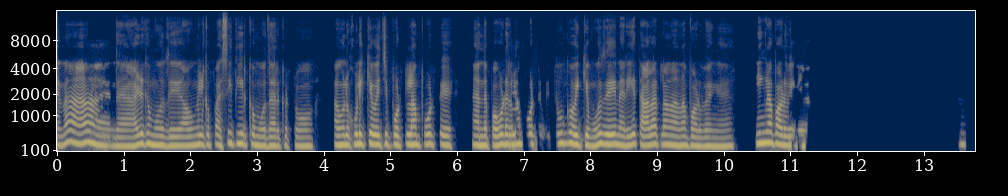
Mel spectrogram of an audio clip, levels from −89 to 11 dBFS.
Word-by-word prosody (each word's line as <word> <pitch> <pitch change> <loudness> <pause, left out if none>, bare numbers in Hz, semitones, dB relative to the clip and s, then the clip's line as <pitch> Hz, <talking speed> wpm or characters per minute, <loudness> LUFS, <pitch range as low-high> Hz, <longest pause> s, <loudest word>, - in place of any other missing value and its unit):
ஏன்னா 205 +7 -1 0.6
இந்த 185 0 -4 0.2
அழுகும்போது, 200 -3 +1 0.2
அவங்களுக்கு 205 +2 -1
பசி 200 +4 -2
தீர்க்கும்போதா 195 -4 0
இருக்கட்டும். 180 0 -5 0.4
அவங்கள 205 +1 +2
குளிக்க 220 +1 +2
வச்சு 210 +2 0
பொட்டுலாம் 210 0 +2
போட்டு 215 -1 -1 0.5
அந்த 195 0 +3
பவுடர்லாம் 215 +2 +2
போட்டு 220 -2 -4
போய் 400 - -33
தூங்க 230 +1 -1
வெக்கும்போது 205 +2 +2 0.2
நெறைய 195 +3 +1
தாலாட்லாம் 210 +1 +1
நான் 190 0 +1
தான் 190 -1 -3
பாடுவேங்க. 175 -1 -1 0.6
நீங்கலாம் 240 0 +3
பாடுவீங்களா? 190 -4 -1 2.3
ம். 210 -1 -10
200 Hz, 115 wpm, -19 LUFS, 185-215 Hz, 2.3 s, அந்த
